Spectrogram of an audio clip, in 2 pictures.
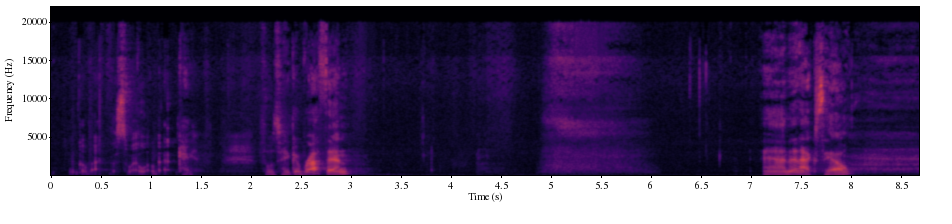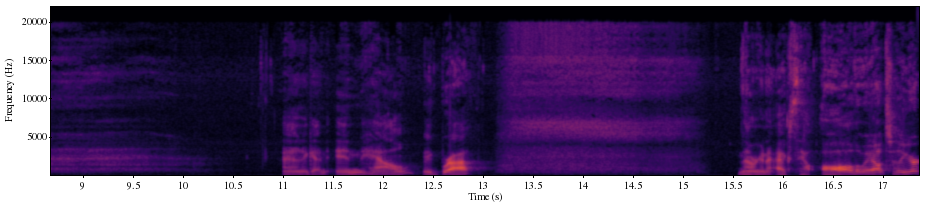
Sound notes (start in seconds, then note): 13.1 deep breathing sounds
